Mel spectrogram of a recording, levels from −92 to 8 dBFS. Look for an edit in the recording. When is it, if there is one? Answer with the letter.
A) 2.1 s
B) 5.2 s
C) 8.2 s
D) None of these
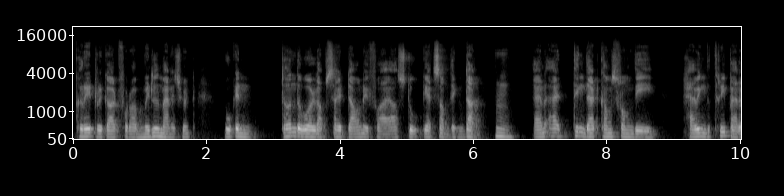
B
